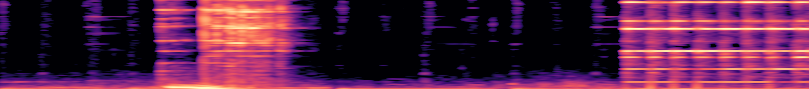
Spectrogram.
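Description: A small bicycle-style bell rung in a quick run of strokes about three seconds in, its bright metallic ringing lingering afterwards.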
